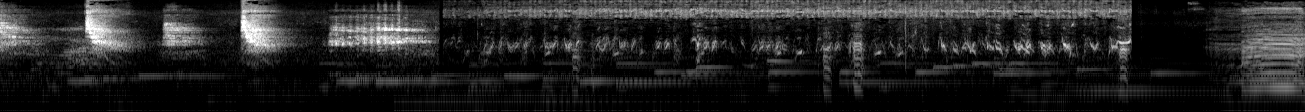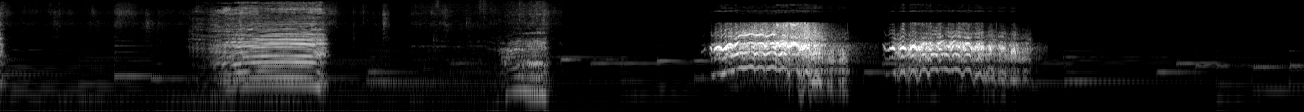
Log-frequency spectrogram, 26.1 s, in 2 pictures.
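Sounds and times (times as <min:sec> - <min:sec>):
water buffalo lowing: 0:00.0 - 0:11.3
soft background music: 0:00.0 - 0:26.0
horse whinnies: 0:20.1 - 0:23.5.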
